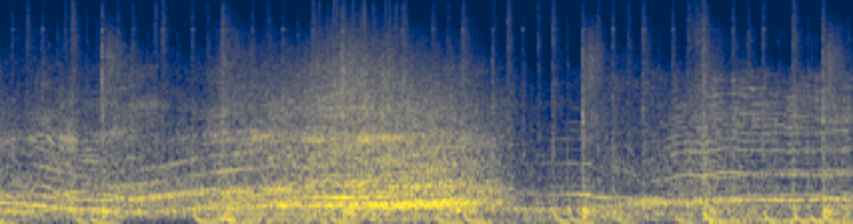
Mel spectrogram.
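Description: Racing motorcycles roar through an endurance world championship race at Oschersleben, a dense, loud blend of high-revving engines from several bikes passing and sweeping pitch, with a continuous crowd-like wash underneath.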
